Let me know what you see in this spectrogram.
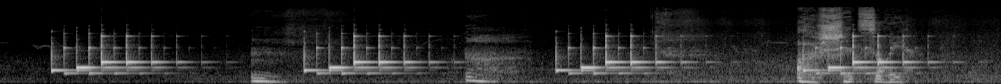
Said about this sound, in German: Sorry, ich hatte den Wecker noch gestellt.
